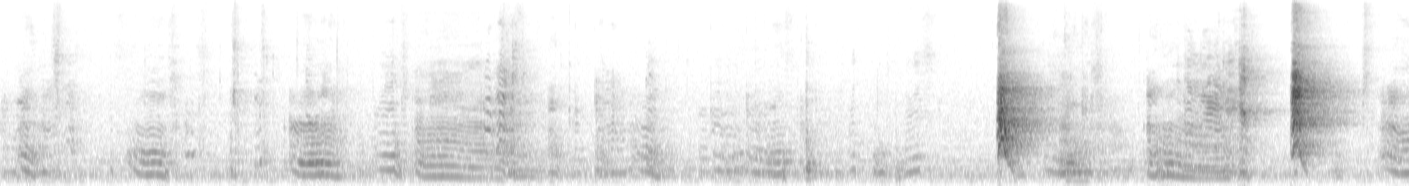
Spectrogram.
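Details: Two Corgis mouthing each other in play grumble and warble with weird "Wookiee-like" noises, and two sharp yips cut through near the end.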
